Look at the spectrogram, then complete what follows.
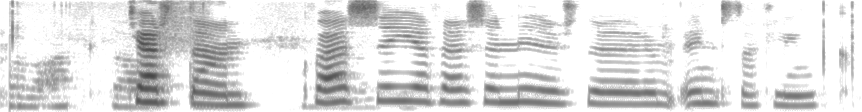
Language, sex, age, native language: Icelandic, female, 11, Icelandic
